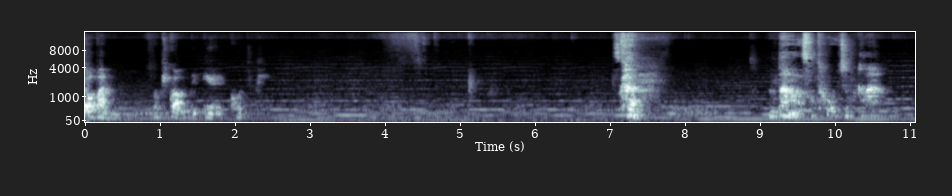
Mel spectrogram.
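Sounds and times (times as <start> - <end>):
soft sad background music: 0.0 - 11.0.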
